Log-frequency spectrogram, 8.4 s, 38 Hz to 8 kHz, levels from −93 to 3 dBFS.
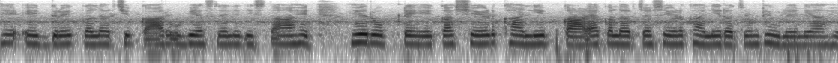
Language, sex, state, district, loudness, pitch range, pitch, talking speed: Marathi, female, Maharashtra, Washim, -18 LUFS, 185-195 Hz, 190 Hz, 145 wpm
